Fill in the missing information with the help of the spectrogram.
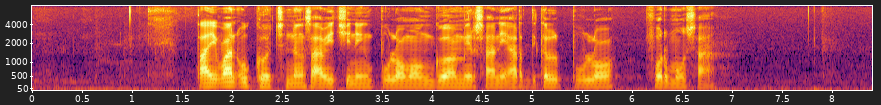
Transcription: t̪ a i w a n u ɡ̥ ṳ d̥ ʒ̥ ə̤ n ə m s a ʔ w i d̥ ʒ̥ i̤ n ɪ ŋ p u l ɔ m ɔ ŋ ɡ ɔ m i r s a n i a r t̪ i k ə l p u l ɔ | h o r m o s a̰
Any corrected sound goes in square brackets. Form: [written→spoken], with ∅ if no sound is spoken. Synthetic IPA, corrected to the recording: t̪ a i w a n u ɡ̥ [ṳ→ɔ̤] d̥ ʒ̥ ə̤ n ə [m→ŋ] s a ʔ w i d̥ ʒ̥ i̤ n ɪ ŋ p u l ɔ m ɔ ŋ ɡ ɔ m i r s a n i a r t̪ i k ə l p u l ɔ | [h→f] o r m o s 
